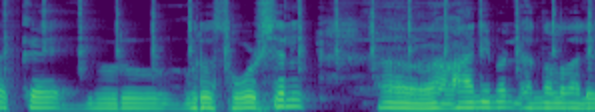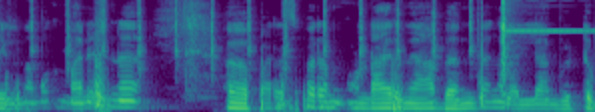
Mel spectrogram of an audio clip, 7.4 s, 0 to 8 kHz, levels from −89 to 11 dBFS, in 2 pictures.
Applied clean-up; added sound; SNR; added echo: classical method log-MMSE.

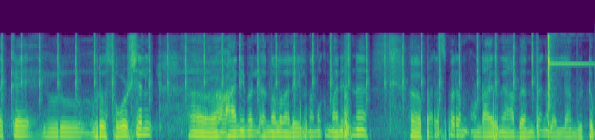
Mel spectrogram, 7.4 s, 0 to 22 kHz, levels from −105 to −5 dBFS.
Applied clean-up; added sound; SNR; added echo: none; Clock; 12 dB; none.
